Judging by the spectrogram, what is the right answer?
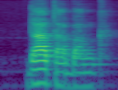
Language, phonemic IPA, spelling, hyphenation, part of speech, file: Dutch, /ˈdaːtaːˌbɑŋk/, databank, da‧ta‧bank, noun, Nl-databank.ogg
- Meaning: 1. database, databank (collection of computer-organised information) 2. databank (organization)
